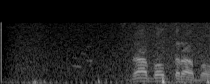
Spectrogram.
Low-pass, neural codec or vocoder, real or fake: 7.2 kHz; none; real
